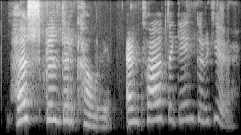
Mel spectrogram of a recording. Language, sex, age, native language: Icelandic, female, 12, Icelandic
